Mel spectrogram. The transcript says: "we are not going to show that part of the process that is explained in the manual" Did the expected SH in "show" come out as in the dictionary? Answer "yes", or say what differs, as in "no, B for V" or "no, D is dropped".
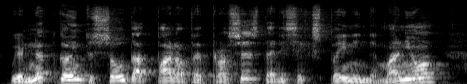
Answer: no, S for SH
